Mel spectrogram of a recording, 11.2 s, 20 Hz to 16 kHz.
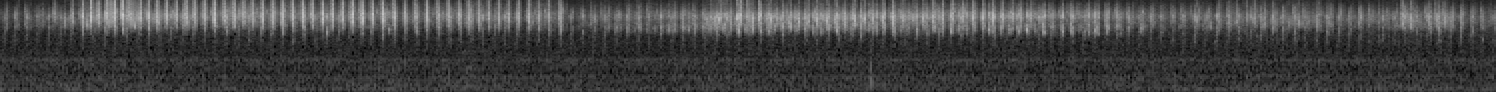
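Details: {'text': 'Common green grasshopper singing in Tschenn, Italy, 19 August 2019: a high, fast-ticking, rasping song that swells, dips briefly around four seconds, then resumes at a steady level.'}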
